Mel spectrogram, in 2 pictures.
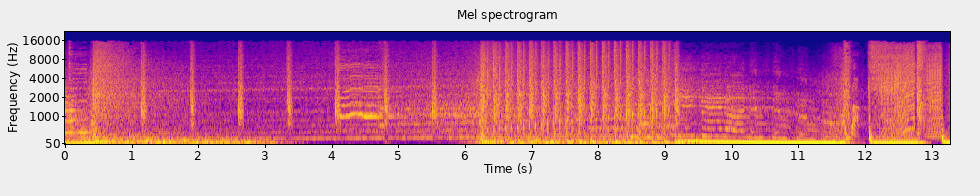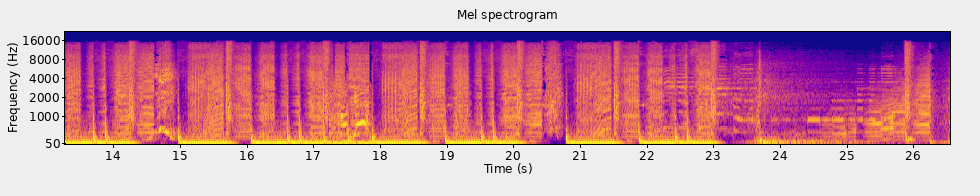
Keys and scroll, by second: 5.3 ctrl+d, 13.7 ctrl+d.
